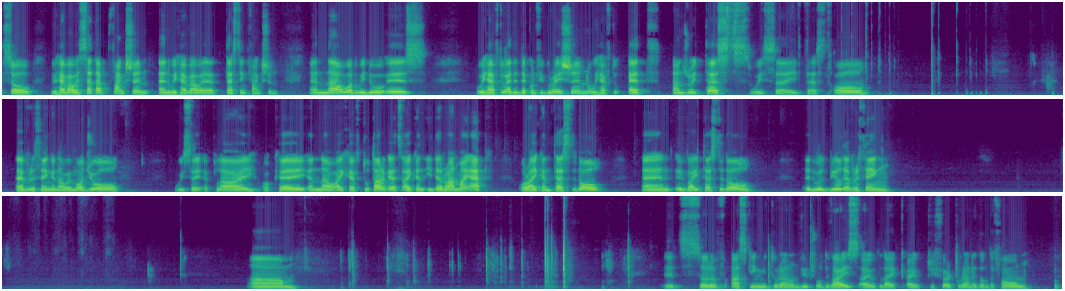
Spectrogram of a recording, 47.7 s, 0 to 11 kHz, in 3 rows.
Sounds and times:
Speech: 0.0 - 6.4, 7.1 - 13.0, 16.1 - 17.7, 18.5 - 27.2, 28.0 - 29.3, 35.5 - 36.4, 41.8 - 47.3.

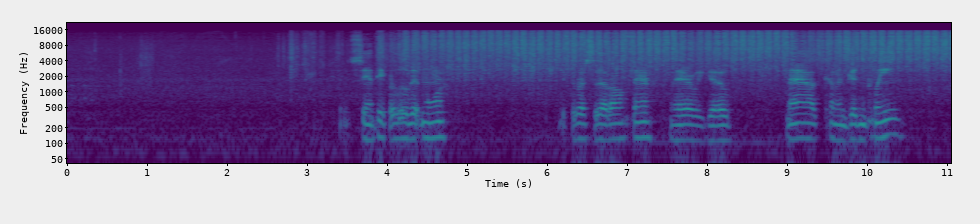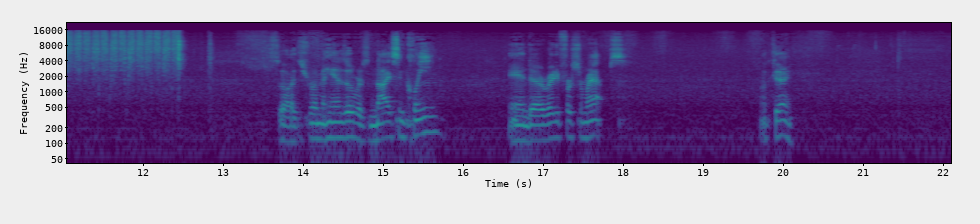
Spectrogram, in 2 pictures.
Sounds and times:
Rub: 4.0 - 12.5
Sanding: 4.0 - 12.5.

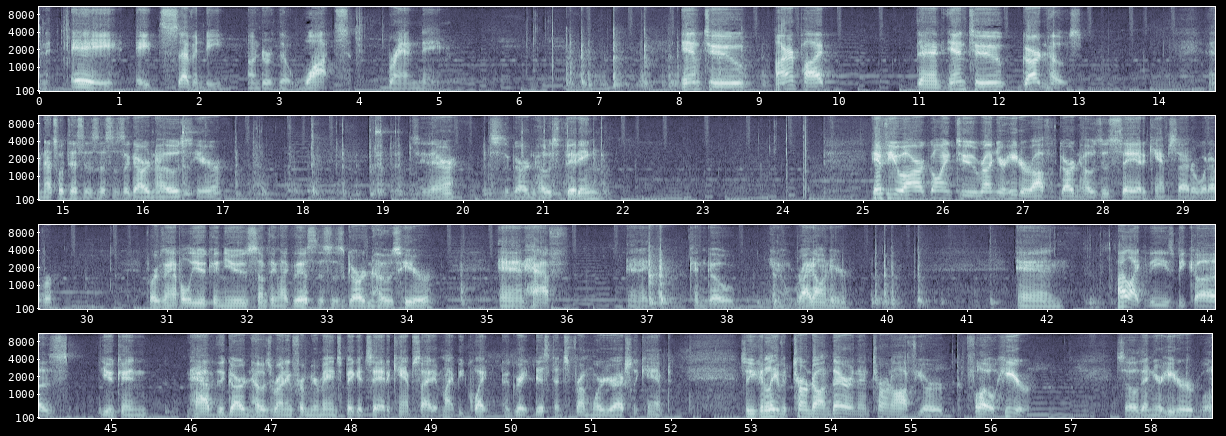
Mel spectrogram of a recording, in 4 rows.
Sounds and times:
Speech: 0.0 - 5.1, 8.0 - 10.0, 11.0 - 13.1, 14.6 - 17.0, 19.4 - 21.8, 25.1 - 29.6, 30.8 - 34.4, 35.1 - 36.0, 36.7 - 39.6, 41.6 - 42.2, 42.9 - 52.0, 52.9 - 56.5, 57.6 - 58.7
Music: 0.0 - 58.7.

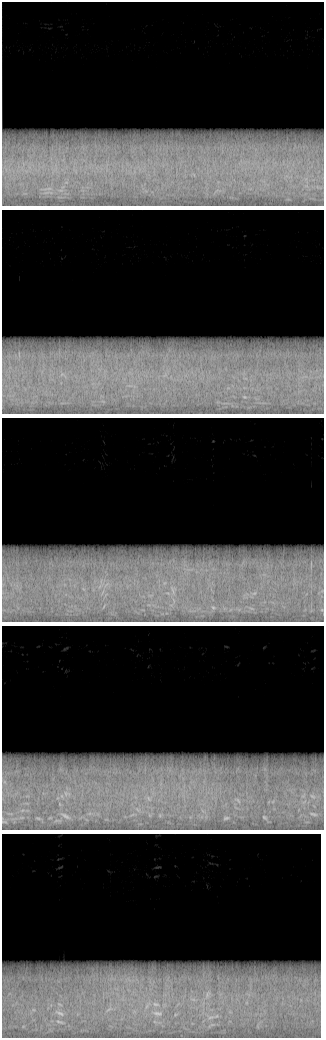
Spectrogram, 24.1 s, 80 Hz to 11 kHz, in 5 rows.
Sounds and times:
Speech: 0.0 - 24.1.

